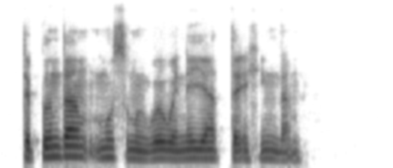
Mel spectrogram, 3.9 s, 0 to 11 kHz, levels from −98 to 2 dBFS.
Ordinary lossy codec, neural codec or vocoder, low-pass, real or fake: Opus, 24 kbps; none; 7.2 kHz; real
